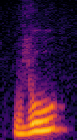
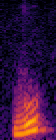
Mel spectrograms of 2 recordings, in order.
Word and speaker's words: vous: Vous. Vous. Like nous, we don't pronounce the S at the end. It's just vous.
